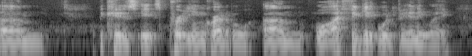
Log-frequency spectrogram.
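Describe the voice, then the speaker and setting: With a southern English accent, a man speaks at a medium pitch. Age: 20s. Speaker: vlogger. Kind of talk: casual vlog talk. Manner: hesitant, many fillers.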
